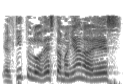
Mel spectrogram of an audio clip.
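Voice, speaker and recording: A man preaching a sermon, reading scripture and praying in a slow, deliberate way with emphatic pauses. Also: sits high, highs cut off. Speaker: pastor.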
